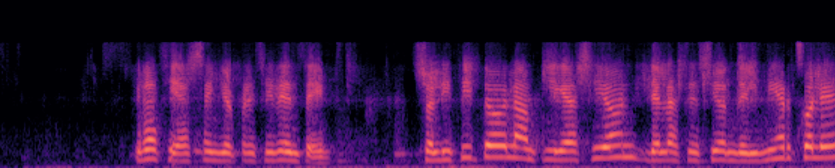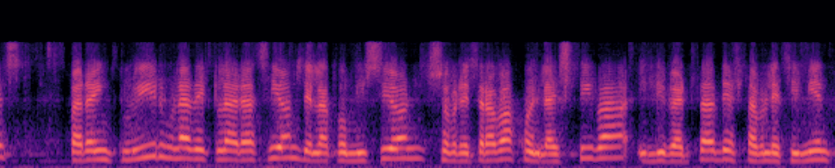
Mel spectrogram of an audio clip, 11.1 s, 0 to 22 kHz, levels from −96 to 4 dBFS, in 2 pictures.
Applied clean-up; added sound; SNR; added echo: neural separator model SepFormer DNS4.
